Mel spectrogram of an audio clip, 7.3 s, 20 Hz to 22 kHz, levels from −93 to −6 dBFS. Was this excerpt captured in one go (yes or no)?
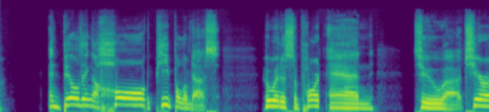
no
